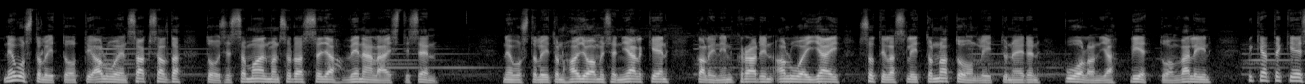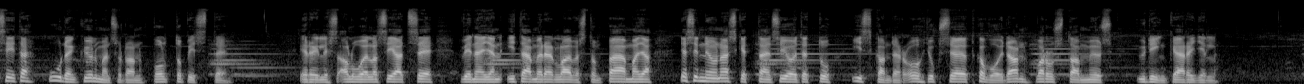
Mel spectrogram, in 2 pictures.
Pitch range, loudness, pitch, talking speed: 110-130 Hz, -21 LUFS, 120 Hz, 105 wpm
